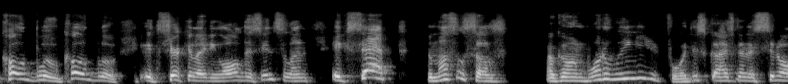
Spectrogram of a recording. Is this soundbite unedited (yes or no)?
no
